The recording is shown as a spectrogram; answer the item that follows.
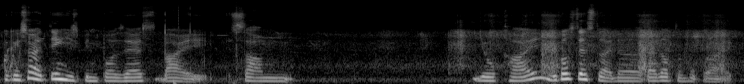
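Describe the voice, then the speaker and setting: Girl gamer thinking out loud while playing, lowish voice, noisy mic with clicks. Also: expressive, measured pace. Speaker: game streamer. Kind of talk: casual gameplay commentary.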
